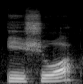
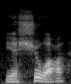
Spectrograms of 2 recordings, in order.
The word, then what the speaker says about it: Yeshua: So in some dialects of Aramaic, it's pronounced Yeshua. In some dialects, it's pronounced Yeshua, just like in the Hebrew. So the Western dialect of Syriac, the Western Aramaic dialect, it's pronounced Yeshua, very similar, actually identical to how it's pronounced in Hebrew.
